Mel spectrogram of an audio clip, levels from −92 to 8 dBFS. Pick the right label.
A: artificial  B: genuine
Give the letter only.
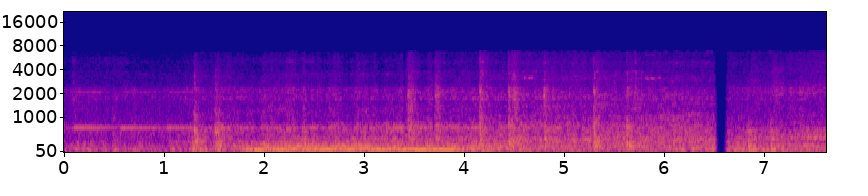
B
